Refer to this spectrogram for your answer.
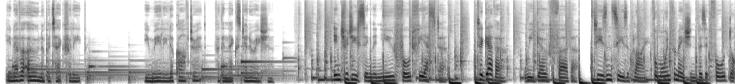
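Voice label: Commercial Reel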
